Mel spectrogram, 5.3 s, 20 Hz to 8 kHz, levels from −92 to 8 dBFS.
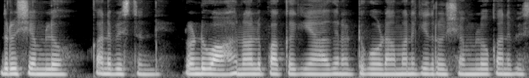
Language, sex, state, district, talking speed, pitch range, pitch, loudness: Telugu, female, Andhra Pradesh, Krishna, 135 wpm, 185-195 Hz, 190 Hz, -15 LUFS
